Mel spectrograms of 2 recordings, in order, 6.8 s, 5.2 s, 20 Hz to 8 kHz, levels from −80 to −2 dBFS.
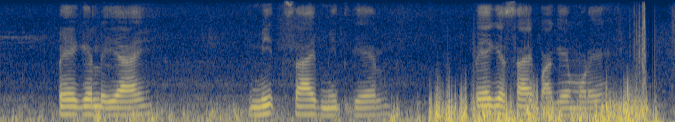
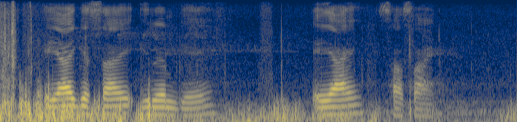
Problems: background sounds at intervals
